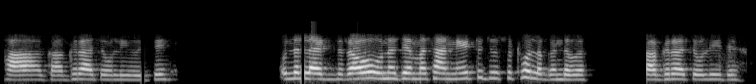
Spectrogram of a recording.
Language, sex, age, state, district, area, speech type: Sindhi, female, 18-30, Gujarat, Junagadh, rural, conversation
